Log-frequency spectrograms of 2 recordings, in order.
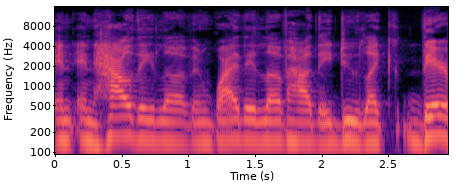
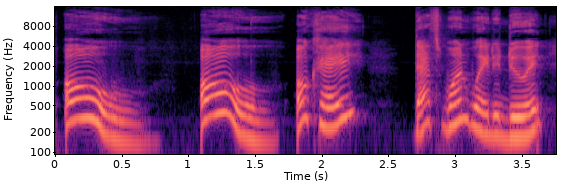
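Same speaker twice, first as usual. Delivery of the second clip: stunned surprise; 5 semitones higher than usual. Retold or imitated. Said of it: "And I'm like".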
